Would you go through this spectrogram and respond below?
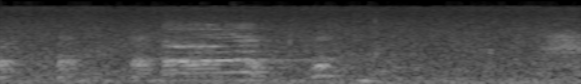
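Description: A chicken clucks in short bursts on a homestead, a few brief calls close by over a quiet background.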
